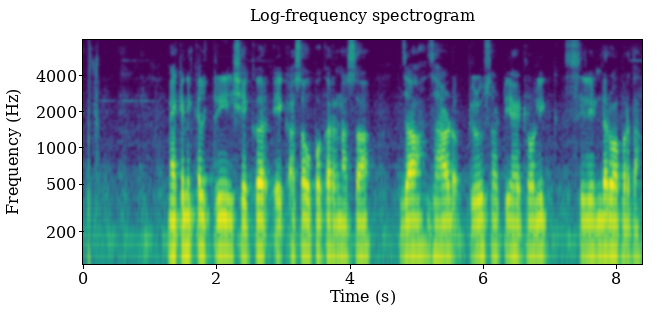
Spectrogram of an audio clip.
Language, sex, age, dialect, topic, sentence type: Marathi, male, 18-24, Southern Konkan, agriculture, statement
